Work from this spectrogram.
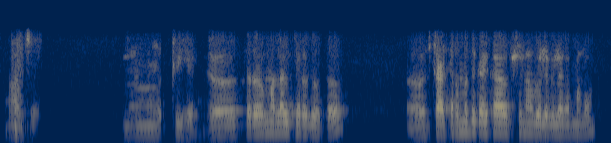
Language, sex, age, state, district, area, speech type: Marathi, male, 18-30, Maharashtra, Sangli, urban, conversation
